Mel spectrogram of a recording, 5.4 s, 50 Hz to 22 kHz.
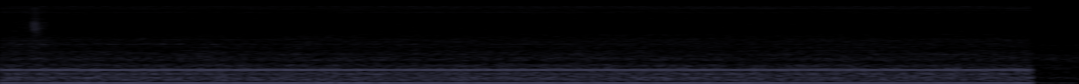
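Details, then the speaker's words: Akitio Thunder2 Quad Thunderbolt RAID enclosure with its stock OEM fan, before replacement with a quieter aftermarket fan: loud steady hum with a constant whine that then cuts off, audible outside the office. Loud cooling fan noise. "you have no standard of reference for that sound but I'll tell you it's the loudest thing in the room and probably the loudest thing in the whole basement you can hear it outside my office"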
